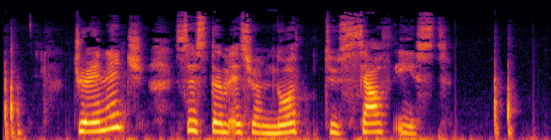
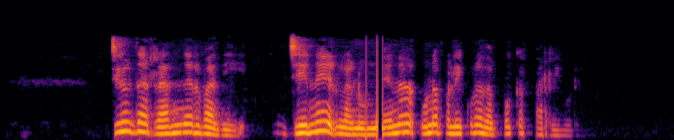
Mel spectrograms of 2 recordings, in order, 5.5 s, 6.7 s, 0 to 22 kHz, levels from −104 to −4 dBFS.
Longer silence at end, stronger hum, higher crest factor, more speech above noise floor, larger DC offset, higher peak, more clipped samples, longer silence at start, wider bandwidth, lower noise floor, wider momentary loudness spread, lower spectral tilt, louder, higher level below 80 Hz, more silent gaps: second, 0.4 s vs 1.15 s; neither; about the same, 18 dB vs 18 dB; second, 33 dB vs over 65 dB; neither; first, -2 dBFS vs -10 dBFS; neither; second, 0.05 s vs 1.1 s; first, 15 kHz vs 7.8 kHz; second, -50 dBFS vs under -90 dBFS; about the same, 15 LU vs 17 LU; second, -4 dB/octave vs -6 dB/octave; first, -18 LUFS vs -25 LUFS; first, -42 dBFS vs -64 dBFS; neither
